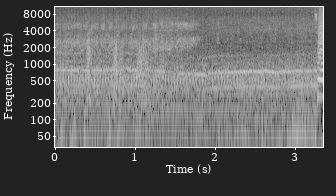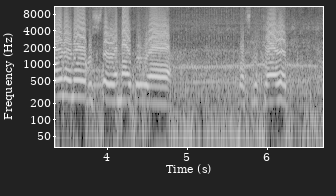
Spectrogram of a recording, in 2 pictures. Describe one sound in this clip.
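A racing kart engine revs up and down close by.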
